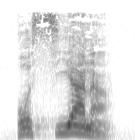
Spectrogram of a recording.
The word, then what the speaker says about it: Hosanna: Now, the word Hosanna, it is a Hebrew word which is pronounced as Hosiana.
